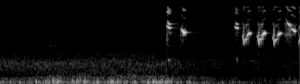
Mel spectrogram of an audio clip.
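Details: European goldfinch, wild, song for tutoring young birds: after low background rumble, a few high slurred notes, then a fast series of liquid twittering notes, roughly three per second.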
